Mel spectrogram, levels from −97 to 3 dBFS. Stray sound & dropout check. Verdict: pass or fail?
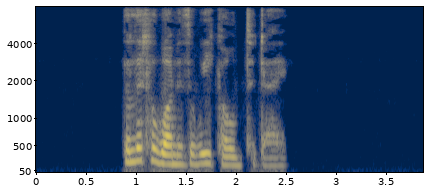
pass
